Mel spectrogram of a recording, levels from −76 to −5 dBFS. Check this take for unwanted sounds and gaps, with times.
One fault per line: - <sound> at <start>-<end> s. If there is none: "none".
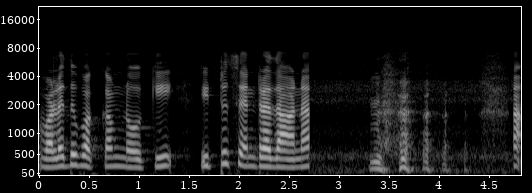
- laugh at 3.3-4.7 s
